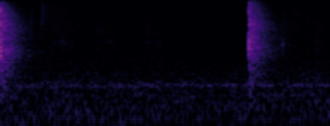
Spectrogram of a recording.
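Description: Vent brush swept quickly through short hair: two brief swishes, one at the start and another about a second and a half later.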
